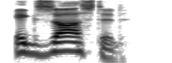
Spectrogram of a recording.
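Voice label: "exhausted", English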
